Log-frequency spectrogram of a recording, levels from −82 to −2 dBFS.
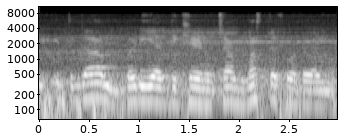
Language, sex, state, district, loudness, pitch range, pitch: Garhwali, male, Uttarakhand, Tehri Garhwal, -14 LUFS, 130-155 Hz, 140 Hz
